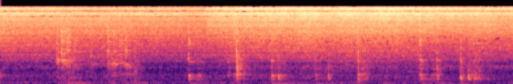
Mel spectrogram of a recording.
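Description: Chopped tomatoes sizzling in hot oil with fried onions in a large metal pot, a steady frying hiss, while a metal ladle stirs them, clinking and scraping against the pot several times.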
